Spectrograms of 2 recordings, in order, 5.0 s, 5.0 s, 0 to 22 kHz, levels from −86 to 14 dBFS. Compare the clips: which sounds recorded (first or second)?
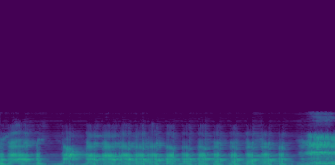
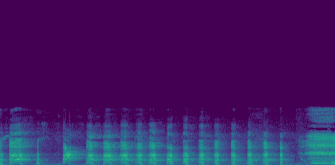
second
